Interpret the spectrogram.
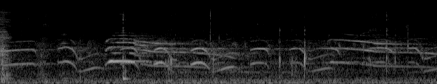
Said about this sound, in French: C'est la première fois que j'entends des chacals.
